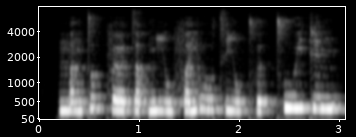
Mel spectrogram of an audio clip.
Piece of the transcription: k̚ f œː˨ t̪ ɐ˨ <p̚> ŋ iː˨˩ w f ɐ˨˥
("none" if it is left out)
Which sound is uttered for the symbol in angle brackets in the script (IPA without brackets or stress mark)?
p̚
